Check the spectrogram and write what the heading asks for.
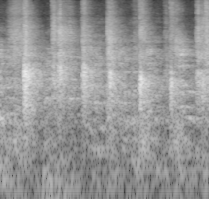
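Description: A steady beat of sharp claps, about three a second, the first one the loudest.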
